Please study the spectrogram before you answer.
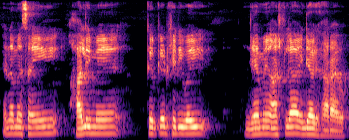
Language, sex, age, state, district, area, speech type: Sindhi, male, 45-60, Gujarat, Surat, urban, spontaneous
